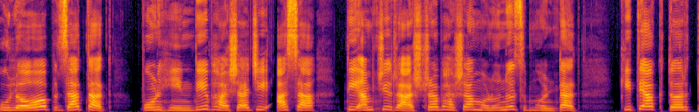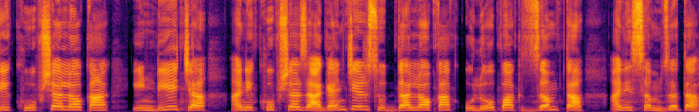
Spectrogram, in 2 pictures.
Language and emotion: Goan Konkani, neutral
